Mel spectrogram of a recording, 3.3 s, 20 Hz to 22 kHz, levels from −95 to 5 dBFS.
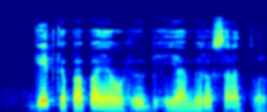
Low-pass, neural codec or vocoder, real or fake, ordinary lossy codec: none; none; real; none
